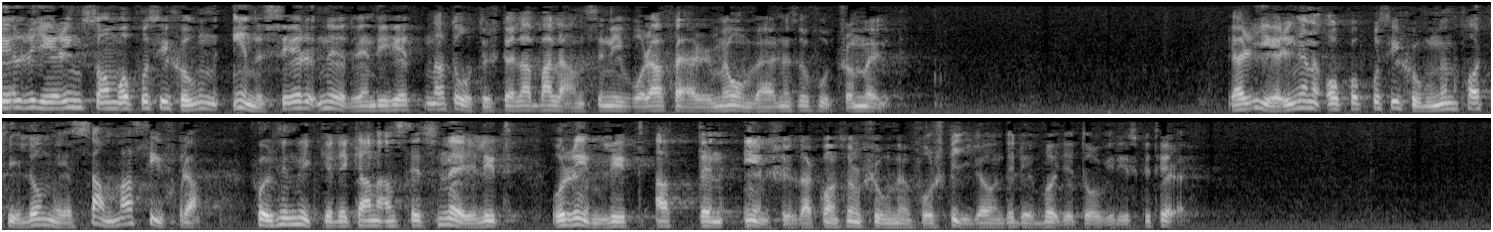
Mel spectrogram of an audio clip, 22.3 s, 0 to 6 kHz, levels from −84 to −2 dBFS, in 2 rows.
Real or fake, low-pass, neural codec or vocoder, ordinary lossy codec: real; 5.4 kHz; none; MP3, 24 kbps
